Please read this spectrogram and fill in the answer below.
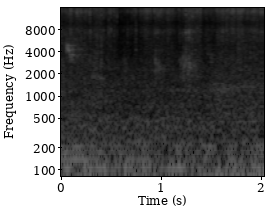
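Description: Domestic cat eating crunchy fried snack sticks from a plate: faint, irregular chewing ticks over a low steady background hum.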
